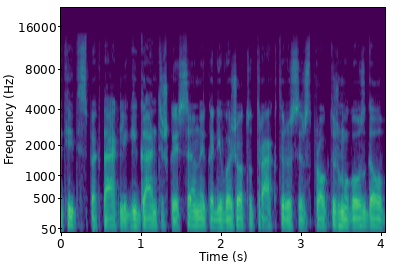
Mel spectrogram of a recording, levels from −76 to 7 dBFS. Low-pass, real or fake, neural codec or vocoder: 14.4 kHz; real; none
